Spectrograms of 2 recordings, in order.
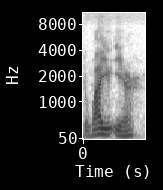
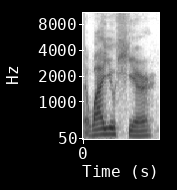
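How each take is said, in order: First: The h sound in 'here' is dropped. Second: The h sound in 'here' is pronounced. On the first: "they said why you ear. Like try to drop the H" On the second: "when you said why you here"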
